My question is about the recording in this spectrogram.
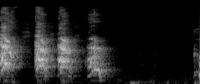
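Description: Pomeranian puppy barking: four sharp, high barks in quick succession, all in the first second. The owner puts this barking down to frustration at not being able to reach food set out on the stairs below.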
